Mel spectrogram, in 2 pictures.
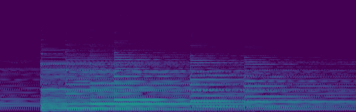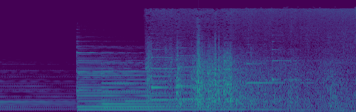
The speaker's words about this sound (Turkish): Maşallah iyi bastırdı. Bu oda ne? Yerde seller akıyor fakat benim üstüm kupkuru. Yağmur bana değmiyor.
